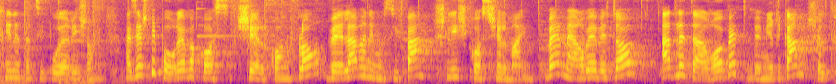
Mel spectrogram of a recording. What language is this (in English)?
Hebrew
